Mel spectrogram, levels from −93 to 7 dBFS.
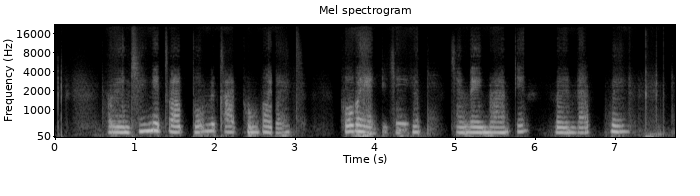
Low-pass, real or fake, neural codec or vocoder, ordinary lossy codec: none; fake; codec, 44.1 kHz, 0.9 kbps, DAC; none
